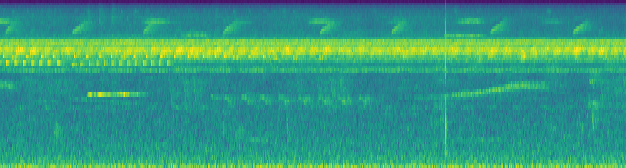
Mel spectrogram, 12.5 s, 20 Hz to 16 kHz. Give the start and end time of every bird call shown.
[0.00, 7.29] Gray-fronted Dove (Leptotila rufaxilla)
[0.00, 12.54] Amazonian Trogon (Trogon ramonianus)
[0.00, 12.54] Buff-breasted Wren (Cantorchilus leucotis)
[0.00, 12.54] Paradise Tanager (Tangara chilensis)
[1.69, 3.09] Ringed Woodpecker (Celeus torquatus)
[3.99, 7.49] Goeldi's Antbird (Akletos goeldii)
[8.49, 11.09] Striped Woodcreeper (Xiphorhynchus obsoletus)
[8.49, 12.54] Mealy Parrot (Amazona farinosa)

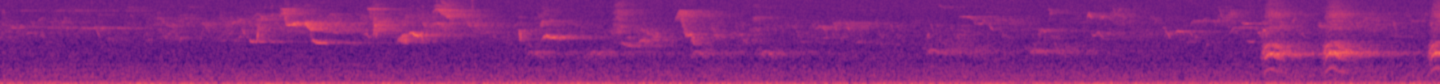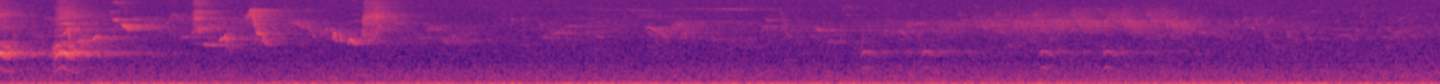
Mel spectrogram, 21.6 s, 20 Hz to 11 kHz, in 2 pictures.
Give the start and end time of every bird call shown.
[1.19, 5.89] Gray Catbird (Dumetella carolinensis)
[9.29, 12.19] American Crow (Corvus brachyrhynchos)
[10.99, 14.29] Gray Catbird (Dumetella carolinensis)
[17.09, 19.49] American Crow (Corvus brachyrhynchos)
[17.69, 20.29] Ovenbird (Seiurus aurocapilla)

